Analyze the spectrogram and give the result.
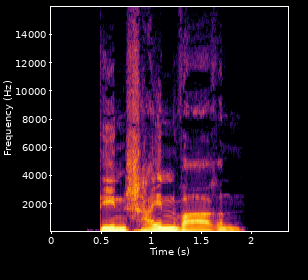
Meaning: to keep up appearances
- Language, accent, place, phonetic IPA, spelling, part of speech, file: German, Germany, Berlin, [deːn ʃaɪ̯n ˈvaːʁən], den Schein wahren, phrase, De-den Schein wahren.ogg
